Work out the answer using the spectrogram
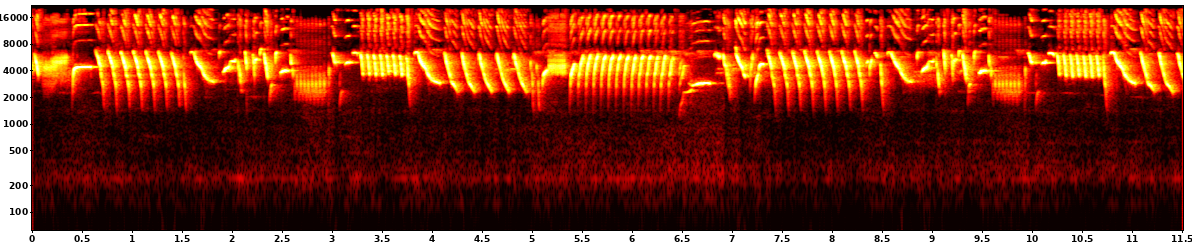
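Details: Canary song serving as a training recording to prompt other canaries to sing: rapid rolling trills follow one another almost without pause, buzzy repeated notes sweeping downward, with fine high ticking notes layered above.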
